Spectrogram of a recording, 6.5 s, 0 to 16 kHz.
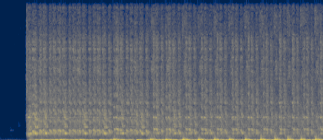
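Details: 1970 Honda CB750 K0 after decades sitting, second attempt after squirting under 1 cc of petrol into each carb, choke on: uneven cranking chug about three pulses a second, coughing but not catching; owner feels the battery is giving up.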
